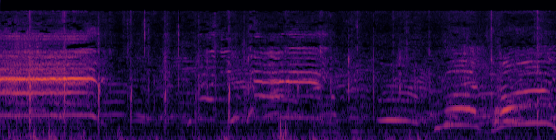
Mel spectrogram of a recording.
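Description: Spectators shouting encouragement to passing runners: one long held call at the start, then shorter shouted calls from several voices.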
